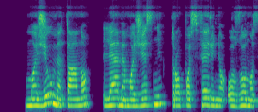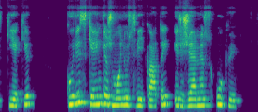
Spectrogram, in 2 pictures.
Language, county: Lithuanian, Kaunas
